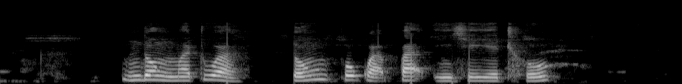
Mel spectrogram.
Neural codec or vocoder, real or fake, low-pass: none; real; 7.2 kHz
